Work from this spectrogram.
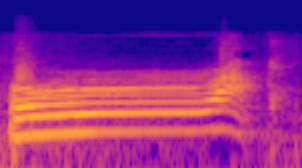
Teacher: notice how my lips are coming forward and my tongue moves back in my mouth, and I push out the R sound. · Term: American R sound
